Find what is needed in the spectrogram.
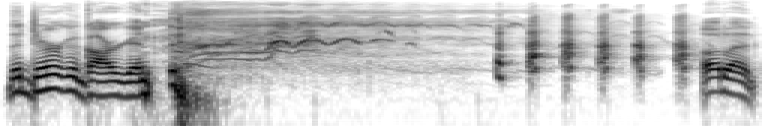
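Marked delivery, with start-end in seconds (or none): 1.1-3.0 a shrill whooping cackle; high shrieking laugh. Real, not acted. Laughs at her own botched word.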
